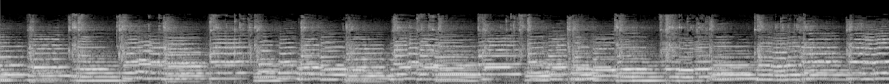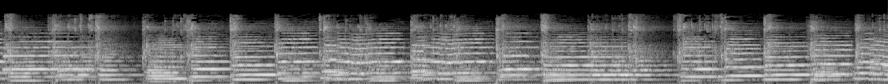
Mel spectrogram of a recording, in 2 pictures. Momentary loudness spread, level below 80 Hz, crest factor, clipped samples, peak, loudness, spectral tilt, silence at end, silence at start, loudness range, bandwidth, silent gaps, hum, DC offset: 2 LU; -44 dBFS; 10 dB; under 0.1%; 0 dBFS; -10 LUFS; -3.5 dB/octave; 0 s; 0 s; 1 LU; 11.5 kHz; none; none; 0.7%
